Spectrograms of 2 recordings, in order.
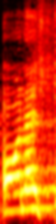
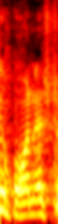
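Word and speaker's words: honest: तो कैसे बोलते हैं, ऑनेस्ट, हा को साइलेंट करके बोलते हैं, ना कि हॉनेस्ट बोलते हैं।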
